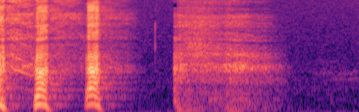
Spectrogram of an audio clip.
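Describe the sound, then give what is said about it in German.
A pet cat meows in quick short bursts, two or three close together, then lets out one longer, drawn-out meow before falling quiet. The sound is fairly loud, with no talking. “Das sind meine Katzen, ich kann da nichts dagegen.”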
